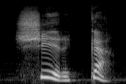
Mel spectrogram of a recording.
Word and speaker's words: kyrka: The next word is shirka. Shirka. It is spelled K-Y-R-K-A.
